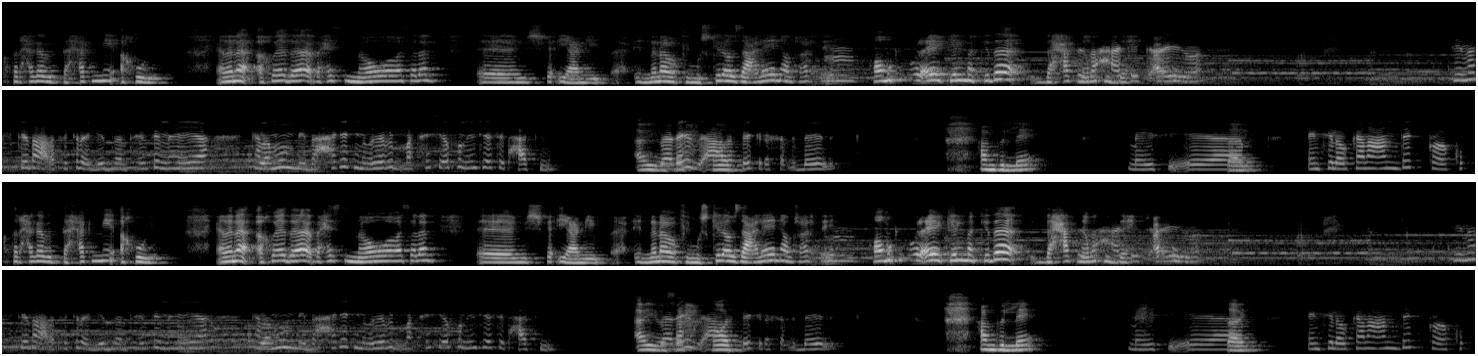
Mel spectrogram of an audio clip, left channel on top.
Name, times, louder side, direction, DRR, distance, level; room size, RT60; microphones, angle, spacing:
voice 1, 0.0-1.6 1.9-4.3 4.7-8.3 8.7-11.3 11.7-11.8 21.1-21.6 21.8-22.1 24.2-25.1 27.0-27.3, right 3 dB, 60° right, 1.1 m, -26 dB
sound 1, 8.0-19.3, right 2 dB, 45° right, 1.9 m, -45 dB
voice 2, 8.2-8.6 10.7-12.0 14.5-20.3 21.3-23.1 26.0-27.3 27.8-29.3, left 5 dB, 40° left, 0.6 m, -35 dB
16.0 x 7.8 x 3.9 m
head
